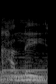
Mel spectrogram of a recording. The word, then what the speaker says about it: Calais: I don't know how to pronounce it right, but the Lord spoke about Calais, C-A-L-A-I-S.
